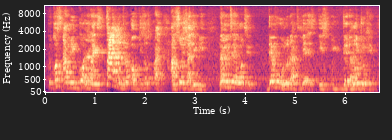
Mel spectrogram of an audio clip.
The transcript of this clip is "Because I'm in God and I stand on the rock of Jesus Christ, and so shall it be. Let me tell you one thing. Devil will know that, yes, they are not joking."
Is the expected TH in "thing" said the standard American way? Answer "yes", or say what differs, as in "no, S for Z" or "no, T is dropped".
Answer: no, T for TH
